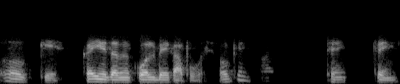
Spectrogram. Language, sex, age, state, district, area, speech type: Gujarati, male, 30-45, Gujarat, Valsad, urban, conversation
